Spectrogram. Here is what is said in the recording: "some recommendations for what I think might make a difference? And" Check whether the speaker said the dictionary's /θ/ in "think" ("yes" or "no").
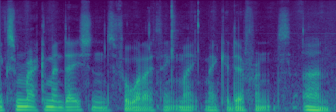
yes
